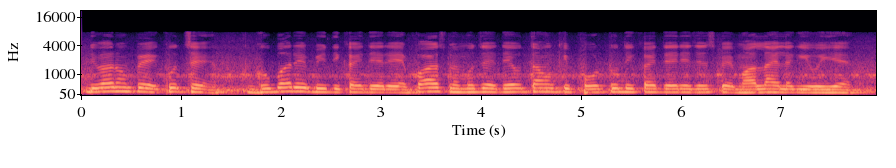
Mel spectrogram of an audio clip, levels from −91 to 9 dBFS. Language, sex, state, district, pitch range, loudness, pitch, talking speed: Hindi, male, Rajasthan, Bikaner, 150-170 Hz, -12 LUFS, 160 Hz, 190 wpm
